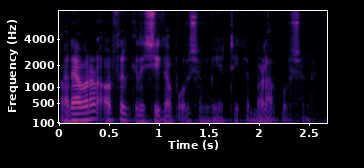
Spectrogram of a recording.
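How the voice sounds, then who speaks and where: A man's voice: medium pitch, steady tone, fast, vocal fry, slightly rough. A man teaching an exam-prep lecture, chatty and playful, answering his own questions in a mock student voice. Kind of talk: recorded online lecture.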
